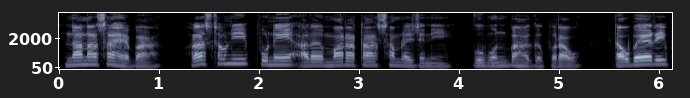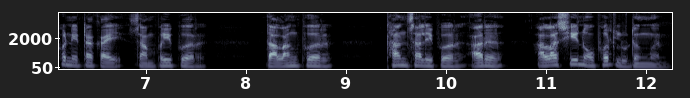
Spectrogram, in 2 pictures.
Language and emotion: Bodo, neutral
